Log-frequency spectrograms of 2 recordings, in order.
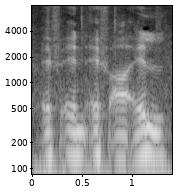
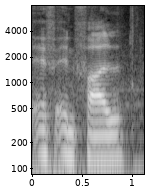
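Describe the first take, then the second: First: FAL is spelled out as separate letters. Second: FAL is said as one word, like Fall. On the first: The speaker calls it right. "richtig sagt man dazu FAL" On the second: The speaker calls it wrong. "Ich nenne sie Fall einfach"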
